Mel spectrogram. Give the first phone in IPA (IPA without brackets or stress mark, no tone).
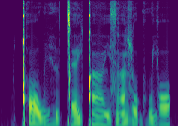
ǃʰ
